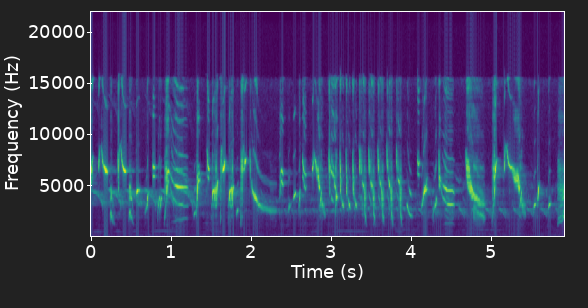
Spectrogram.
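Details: Continuous twittering song of a goldfinch-canary mule, dense high chirps and downslurred whistles with rapid repeated trill phrases in the middle.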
